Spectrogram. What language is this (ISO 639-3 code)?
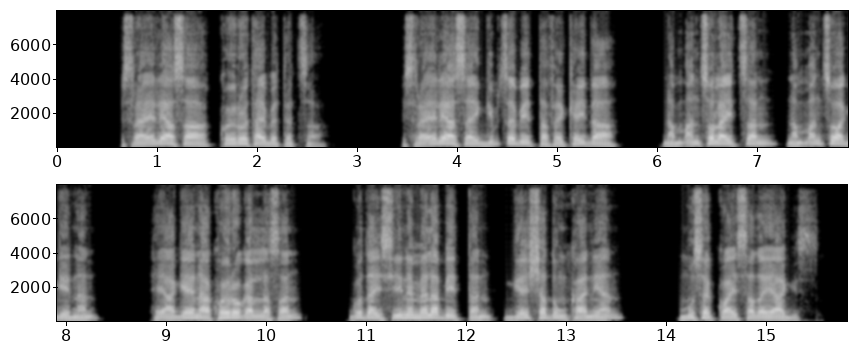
gof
